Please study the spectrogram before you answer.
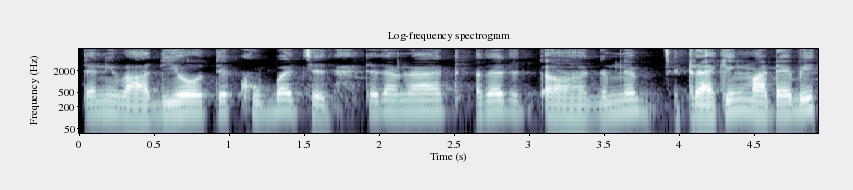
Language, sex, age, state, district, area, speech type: Gujarati, male, 18-30, Gujarat, Ahmedabad, urban, spontaneous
